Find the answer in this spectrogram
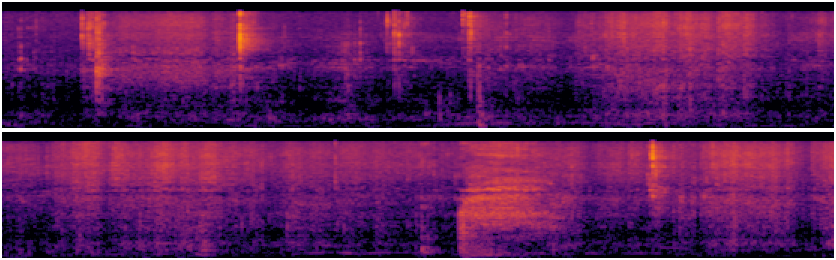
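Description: A person chewing and biting a bacon cheeseburger and french fries, close to the microphone, with sharp crunches and wet mouth clicks. A louder rush of noise lasts about half a second, about six and a half seconds in.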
